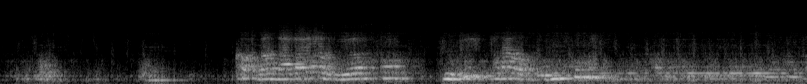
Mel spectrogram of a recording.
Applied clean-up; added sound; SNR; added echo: neural separator model SepFormer DNS4.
